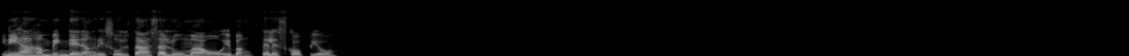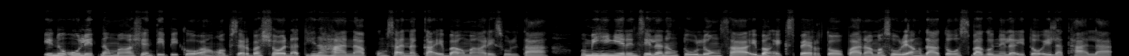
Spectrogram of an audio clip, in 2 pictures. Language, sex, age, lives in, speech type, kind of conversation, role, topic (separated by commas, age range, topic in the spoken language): Filipino, female, 25-29, Philippines, read, expert-assistant, expert, Paano mo masisigurado na tama at napapanahon ang mga balita at artikulo tungkol sa space exploration, lalo na sa gitna ng mabilis na pagbabago ng teknolohiya?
